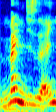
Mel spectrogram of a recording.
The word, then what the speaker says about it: MNDSGN: Ringgo Ancheta, better know under his alias MNDSGN pronounced "mind design" no not MNDSGN !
